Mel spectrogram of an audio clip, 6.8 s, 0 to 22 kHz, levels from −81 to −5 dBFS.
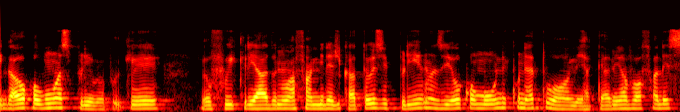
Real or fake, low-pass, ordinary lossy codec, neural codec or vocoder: fake; 7.2 kHz; none; codec, 16 kHz, 4 kbps, X-Codec, HuBERT features, trained on general audio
